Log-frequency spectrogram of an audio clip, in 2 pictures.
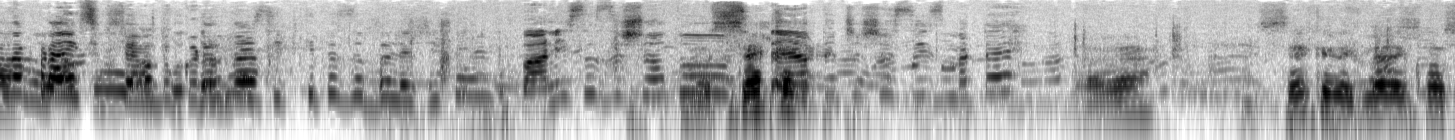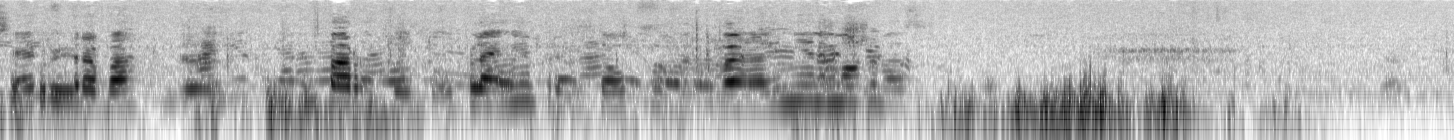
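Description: A young woman talks with animation outdoors.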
